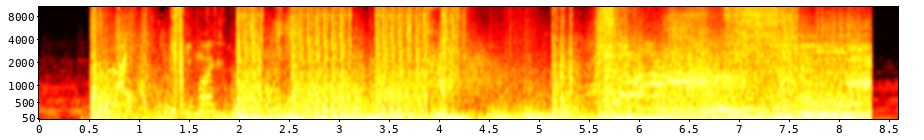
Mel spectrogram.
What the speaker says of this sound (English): He fired his gun several times at Topan and Django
